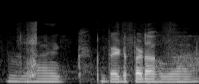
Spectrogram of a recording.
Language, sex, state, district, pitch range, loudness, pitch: Hindi, male, Punjab, Pathankot, 125-130 Hz, -20 LUFS, 130 Hz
